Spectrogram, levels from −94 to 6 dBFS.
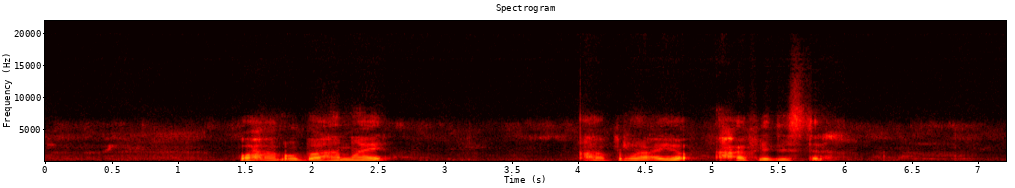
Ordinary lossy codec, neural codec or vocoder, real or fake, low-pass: none; codec, 44.1 kHz, 2.6 kbps, SNAC; fake; none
